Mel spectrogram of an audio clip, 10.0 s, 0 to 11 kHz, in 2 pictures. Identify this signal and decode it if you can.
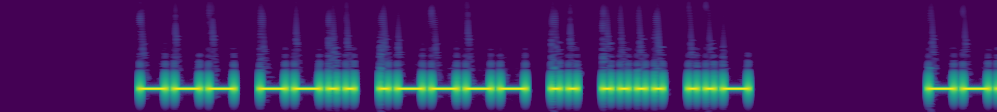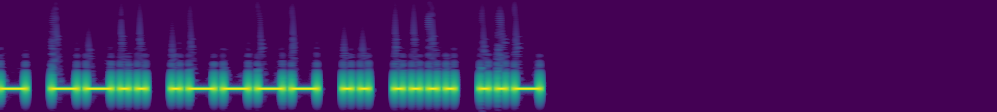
Morse code, heard as a keyed tone, about 28 wpm, 700 Hz. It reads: OZ1IHU OZ1IHU
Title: DXCC-100 Call Signs - 6 Characters - Repeated 2x - 28wpm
